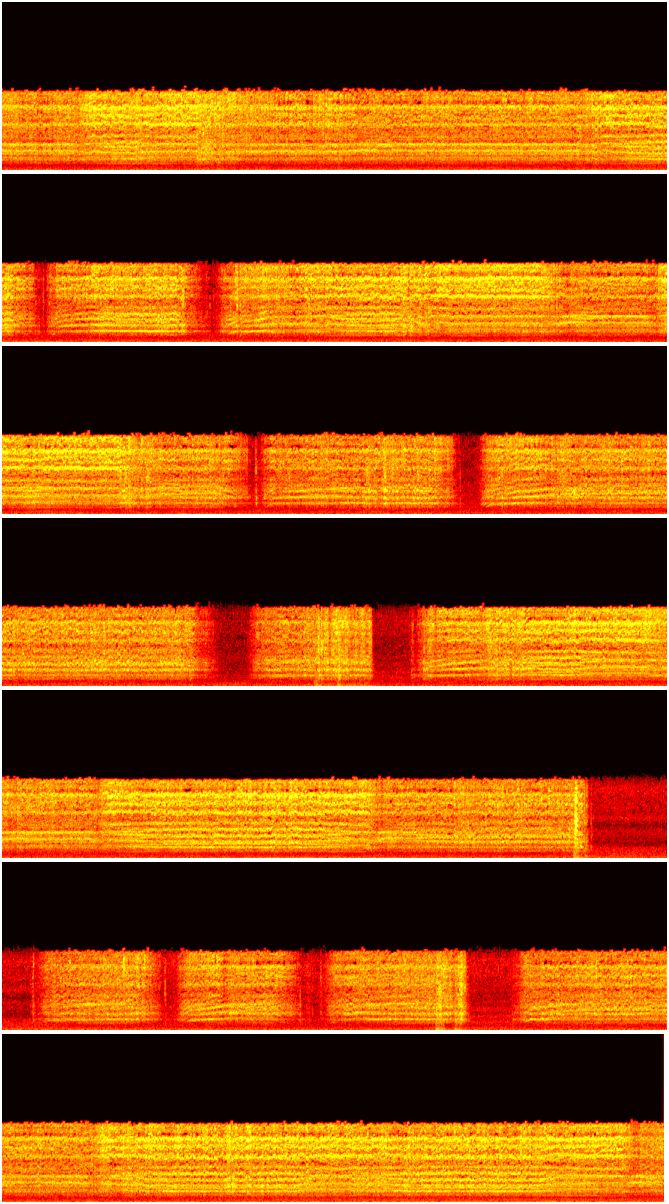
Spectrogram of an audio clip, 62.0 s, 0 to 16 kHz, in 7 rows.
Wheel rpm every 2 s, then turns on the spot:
160, 160, 160, 160, 120, 110, 150, 160, 160, 160, 110, 110, 140, 160, 100, 100, 130, 160, 160, 160, 160, 80, 80, 90, 120, 90, 160, 160, 160, 160, 160.
28-30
